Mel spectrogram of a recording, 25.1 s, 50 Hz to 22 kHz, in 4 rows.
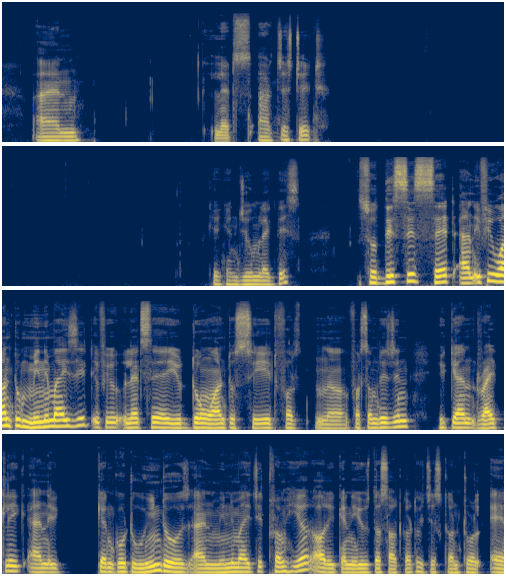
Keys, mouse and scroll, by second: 22.3 ctrl+m.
